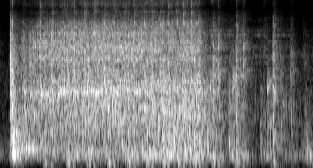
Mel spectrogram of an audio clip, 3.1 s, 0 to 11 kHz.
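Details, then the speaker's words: Craftsman LT3000 lawn tractor, crank no start with spark and compression present, starting fluid sprayed into the intake: starter cranks at three to four beats a second but never fires; cause found to be an intake valve stuck closed. "like he wants to do something all right still not anything there"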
